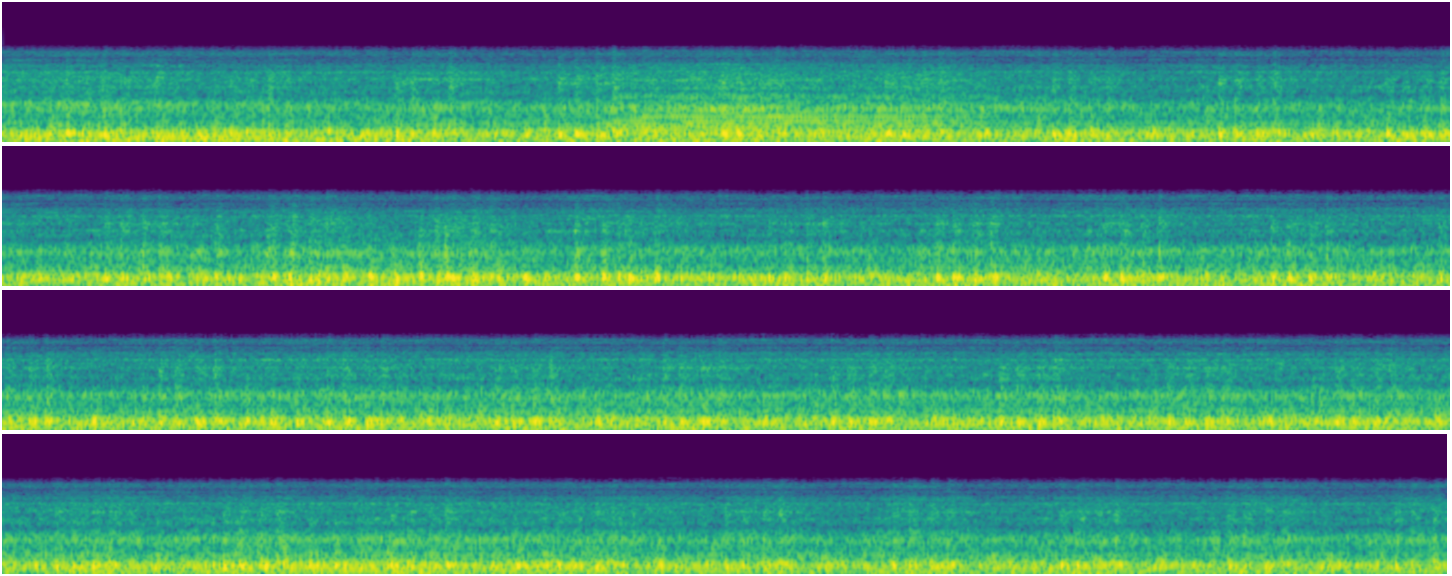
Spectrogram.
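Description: Freight train of tank cars rolling past, a steady rumble of steel wheels on rail. A brief ringing tone sounds about three seconds in.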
